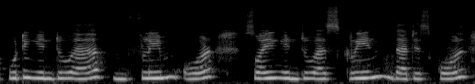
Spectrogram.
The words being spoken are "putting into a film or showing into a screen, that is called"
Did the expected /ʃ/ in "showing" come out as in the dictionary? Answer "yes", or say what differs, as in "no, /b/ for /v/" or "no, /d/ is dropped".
no, /s/ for /ʃ/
